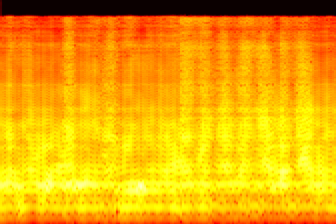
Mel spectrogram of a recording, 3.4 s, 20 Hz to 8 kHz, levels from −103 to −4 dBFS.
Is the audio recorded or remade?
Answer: remade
